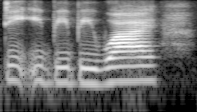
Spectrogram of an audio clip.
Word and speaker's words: Debby: My name is spelled Debby.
